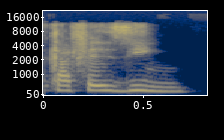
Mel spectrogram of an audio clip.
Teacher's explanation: But with the accent it would be instead of saying cafezinho, I say cafezinho, which is it comes from the Minas region. So we always instead of saying zinho, we would say zing.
